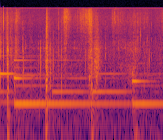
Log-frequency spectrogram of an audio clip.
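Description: Footsteps of sandals on a dry dirt slope, short crisp steps about two a second, over background music whose melody moves in held notes that change every second or so.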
